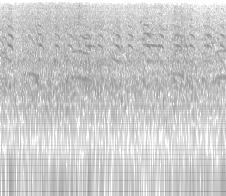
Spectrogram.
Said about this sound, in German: Und hoch über dir fliegen ein paar Möwen.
